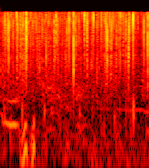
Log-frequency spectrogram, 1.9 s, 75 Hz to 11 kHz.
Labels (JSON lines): {"label": "biophony, cascading saw", "recorder": "SoundTrap 600 or HydroMoth"}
